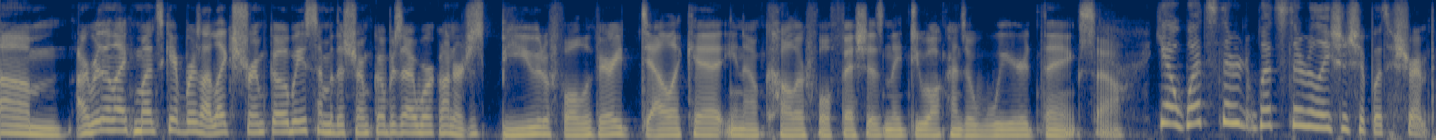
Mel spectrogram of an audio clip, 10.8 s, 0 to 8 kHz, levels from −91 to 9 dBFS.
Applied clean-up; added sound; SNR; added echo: none; none; none; none.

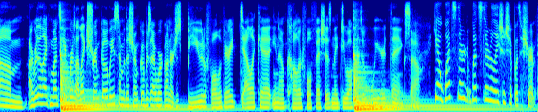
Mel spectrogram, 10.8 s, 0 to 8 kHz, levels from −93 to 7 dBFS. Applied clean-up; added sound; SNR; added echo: none; Bowed string instrument; -1 dB; none.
